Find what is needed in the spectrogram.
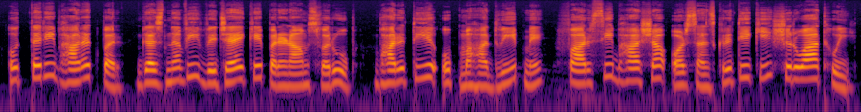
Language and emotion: Hindi, neutral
